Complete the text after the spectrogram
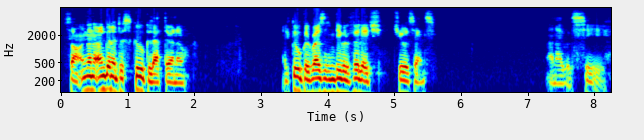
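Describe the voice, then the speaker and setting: A man hosting a casual gaming stream, rambling, laughing often and reading web text aloud haltingly. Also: lowish voice, dull audio. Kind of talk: casual gameplay chat.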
